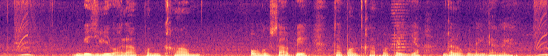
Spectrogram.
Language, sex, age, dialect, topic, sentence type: Chhattisgarhi, male, 18-24, Western/Budati/Khatahi, agriculture, statement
